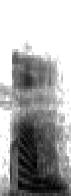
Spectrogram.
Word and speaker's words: palm: আর এই যে হাতের তালু, এটার ইংরেজি কি, পাম, PALM, পাম। এখানে আবার দেখো এল এর উচ্চারণটা সাইলেন্ট থাকবে, এল থেকে সাধারণত সাউন্ড হয় ল এরকম, কিন্তু এখানে এই ওয়ার্ডের উচ্চারণটা হবে পাম, এর অর্থ হাতের তালু।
